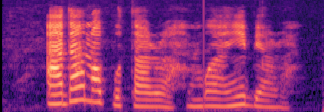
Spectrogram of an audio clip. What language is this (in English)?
Igbo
